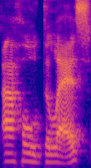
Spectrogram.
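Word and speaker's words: Ahold Delhaize: to practice pronouncing that a whole de les it's a Dutch name they have a logo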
